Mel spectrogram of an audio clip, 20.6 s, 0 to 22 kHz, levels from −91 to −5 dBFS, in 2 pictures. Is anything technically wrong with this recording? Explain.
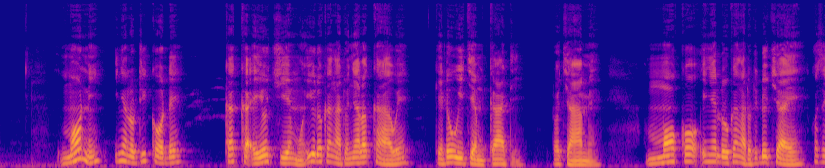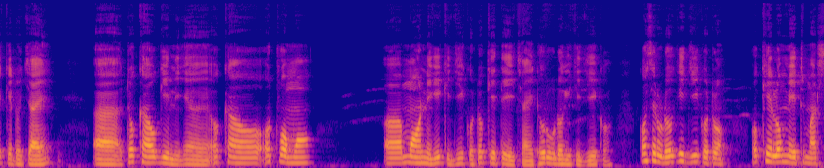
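No, nothing technically wrong can be heard in this speech recording; the signal stays stable and intact throughout.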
